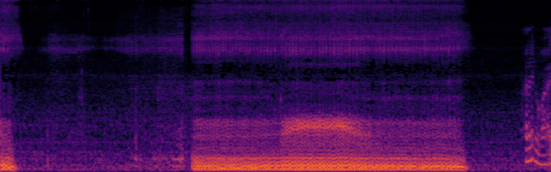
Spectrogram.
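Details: Affectionate Shiba Inu growling at its family during a morning routine, not angry; a sustained deep, grating rumble lasting several seconds after softer sounds, ending with a short high whine.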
